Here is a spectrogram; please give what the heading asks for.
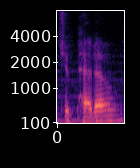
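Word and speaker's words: Geppetto: it's sort of like Pinocchio needs is it japedo is that how it's pronounced yes jetto is his so but but does jepetto also need Pinocchio the Trump trial coverage this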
